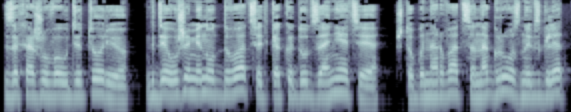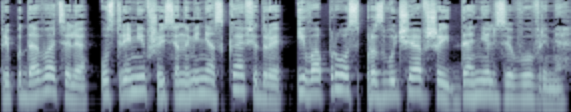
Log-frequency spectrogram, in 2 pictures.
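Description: A woman's voice: lowish voice, normal speed, hardly any pauses, darkish tone. Woman narrating a novel. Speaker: audiobook narrator. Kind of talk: scripted first-person narration of a novel.

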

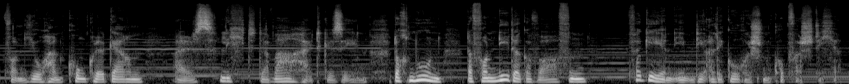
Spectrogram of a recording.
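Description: Narrator for literary radio drama: measured, poetic, mid-range voice over soft music. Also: medium pitch, lively intonation.

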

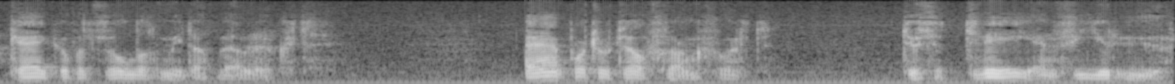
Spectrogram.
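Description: Low-voiced shrewd undercover cop. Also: male voice, big pitch swings, moderate pace, vocal fry, husky, exaggerated voice. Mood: serious, uneasy. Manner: businesslike, firm. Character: shrewd undercover policeman posing as tough money-smuggling dealer. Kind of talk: radio drama acting. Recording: noisy radio play recording with ambience.

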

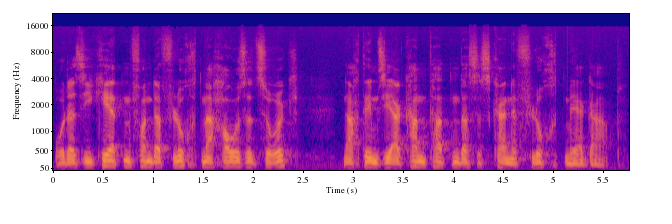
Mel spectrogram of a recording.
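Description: A man narrates a radio drama in a fairly low voice. His delivery is literary and measured, with dramatic weight and deliberate pauses between phrases. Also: fairly even intonation.

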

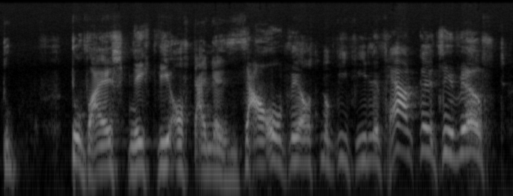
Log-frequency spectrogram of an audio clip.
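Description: A man's voice: high-pitched, slow, vocal fry, breathy edge, exaggerated voice. An actor playing a stubborn, evasive old father and former wartime policeman with a short temper, in a German radio drama. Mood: furious tirade. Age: older. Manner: blustering, repetitive, swinging from muttering to shouting.

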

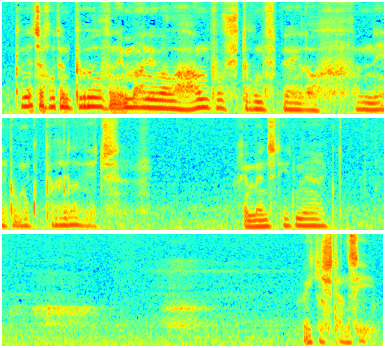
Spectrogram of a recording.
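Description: Guy playing a bitter jealous composer husband, grumbly creaky voice, radio drama, bit of hiss. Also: mid-range voice, natural voice. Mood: bitter, weary. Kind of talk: Dutch radio play acting.

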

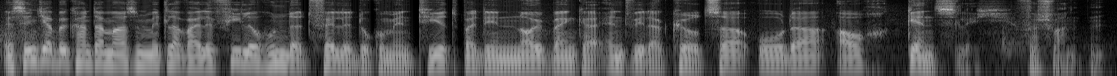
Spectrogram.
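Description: An actor playing a sober mock-documentary narrator, reading scripted text in a measured, factual, scholarly way. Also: male voice, lowish voice, lively intonation, lightly acted. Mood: detached, factual.

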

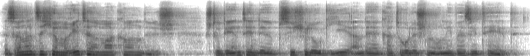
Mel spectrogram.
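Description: A man's voice: medium pitch, brisk, dark tone, natural voice. An actor playing a sober, formal male news announcer in a radio drama. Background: music.

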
